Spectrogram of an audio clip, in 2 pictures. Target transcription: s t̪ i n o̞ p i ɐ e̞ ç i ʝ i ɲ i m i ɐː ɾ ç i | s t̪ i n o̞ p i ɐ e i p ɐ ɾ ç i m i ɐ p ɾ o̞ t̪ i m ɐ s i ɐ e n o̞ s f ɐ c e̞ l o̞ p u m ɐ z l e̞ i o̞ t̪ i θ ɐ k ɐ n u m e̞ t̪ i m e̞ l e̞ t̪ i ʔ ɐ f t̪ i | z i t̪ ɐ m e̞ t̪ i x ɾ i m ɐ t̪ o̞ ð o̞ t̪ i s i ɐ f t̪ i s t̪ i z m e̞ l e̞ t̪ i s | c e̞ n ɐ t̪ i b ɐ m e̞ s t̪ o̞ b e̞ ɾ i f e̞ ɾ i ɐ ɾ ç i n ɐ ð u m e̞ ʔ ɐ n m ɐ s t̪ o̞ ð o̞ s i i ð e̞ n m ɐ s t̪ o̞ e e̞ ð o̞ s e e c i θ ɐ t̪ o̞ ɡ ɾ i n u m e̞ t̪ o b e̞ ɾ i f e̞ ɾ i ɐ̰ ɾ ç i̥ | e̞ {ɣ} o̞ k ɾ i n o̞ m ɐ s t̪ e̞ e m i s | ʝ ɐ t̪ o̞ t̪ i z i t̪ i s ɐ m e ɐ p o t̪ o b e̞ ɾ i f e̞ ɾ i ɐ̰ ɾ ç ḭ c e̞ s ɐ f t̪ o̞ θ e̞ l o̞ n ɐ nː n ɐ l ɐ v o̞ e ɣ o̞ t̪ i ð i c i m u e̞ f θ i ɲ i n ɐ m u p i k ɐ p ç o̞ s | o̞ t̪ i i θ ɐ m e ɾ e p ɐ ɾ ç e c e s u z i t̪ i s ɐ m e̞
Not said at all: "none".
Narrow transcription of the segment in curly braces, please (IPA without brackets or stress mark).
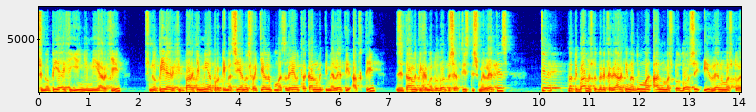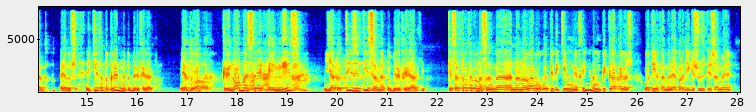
ð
